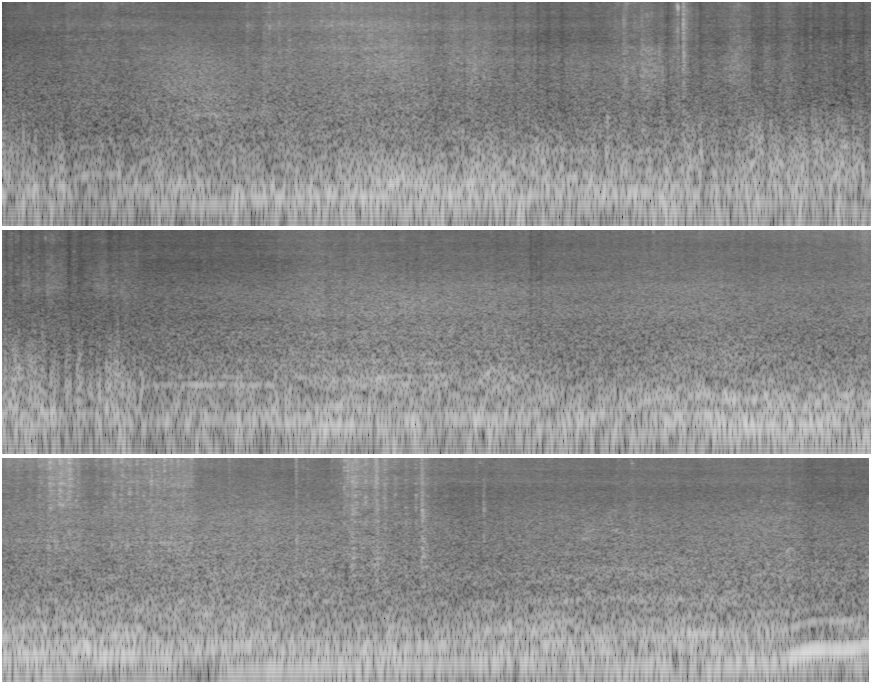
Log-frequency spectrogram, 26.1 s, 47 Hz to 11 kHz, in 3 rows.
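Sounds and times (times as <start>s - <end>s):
vehicle engine running: 16.6s - 25.3s.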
